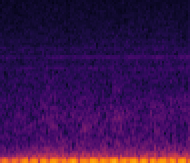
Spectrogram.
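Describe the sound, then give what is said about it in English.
Ambience of a Transport for London train depot, where trains are parked when not in service: a deep, steady rumble with a faint throbbing pulse, like idling heavy machinery. It is continuous throughout, with no voices and little above the low drone. “You can tell it's a depot because it sounds like this.”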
